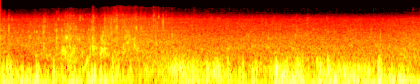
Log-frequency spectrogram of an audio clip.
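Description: Wind noise buffeting the microphone, with a hooked jack pike splashing and thrashing at the surface of the water.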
